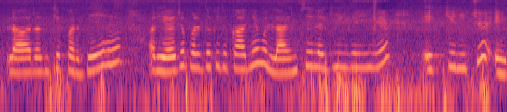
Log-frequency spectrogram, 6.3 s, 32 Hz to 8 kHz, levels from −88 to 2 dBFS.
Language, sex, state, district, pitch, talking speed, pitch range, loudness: Hindi, female, Bihar, Jamui, 275 Hz, 220 wpm, 235-305 Hz, -24 LUFS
